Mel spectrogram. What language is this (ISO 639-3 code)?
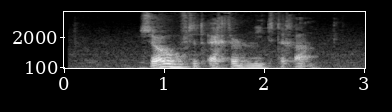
nld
